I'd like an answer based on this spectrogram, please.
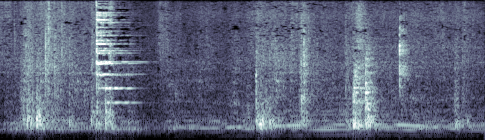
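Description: Iron bar knocking and prying at wooden shuttering planks under a slab, with loose soil and planks clattering down in a series of separate knocks. About a second in, one strike rings out as a short metallic clang.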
